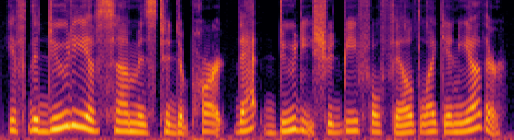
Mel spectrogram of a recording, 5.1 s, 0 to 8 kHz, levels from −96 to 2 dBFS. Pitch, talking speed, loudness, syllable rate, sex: 205 Hz, 185 wpm, -18 LUFS, 4.8 syllables/s, female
